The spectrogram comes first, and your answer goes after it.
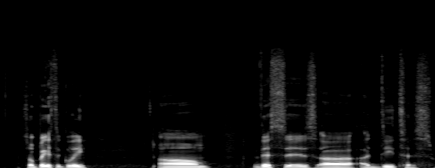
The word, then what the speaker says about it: Aditus: am correct on that so detests ism adidas like like the shoe brand adidas is a new ICO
